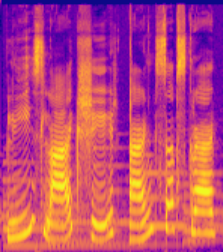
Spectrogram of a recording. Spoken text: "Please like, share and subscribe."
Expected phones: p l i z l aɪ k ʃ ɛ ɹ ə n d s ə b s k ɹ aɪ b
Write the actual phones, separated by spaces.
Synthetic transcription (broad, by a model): p l i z l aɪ k ʃ ɛ ɹ ə n d s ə b s k ɹ aɪ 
